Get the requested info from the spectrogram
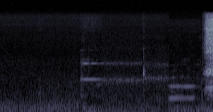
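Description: Near silence: the quiet line of an online call, with two faint, brief steady tones in the second half.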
